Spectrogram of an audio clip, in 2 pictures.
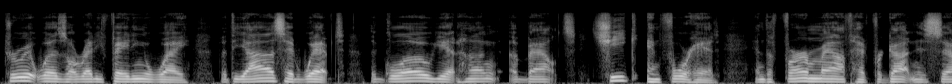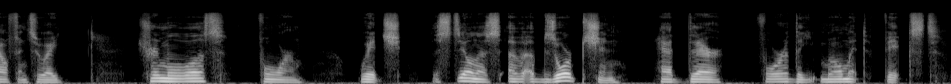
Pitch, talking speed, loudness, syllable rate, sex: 120 Hz, 130 wpm, -19 LUFS, 4.0 syllables/s, male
